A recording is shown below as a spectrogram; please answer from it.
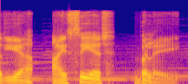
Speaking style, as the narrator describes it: I said

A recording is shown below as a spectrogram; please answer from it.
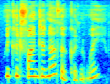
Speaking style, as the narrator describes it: said anxiously

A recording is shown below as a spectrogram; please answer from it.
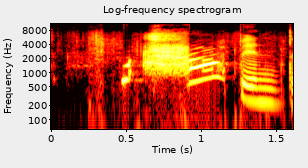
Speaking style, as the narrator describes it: all shouted at the same time

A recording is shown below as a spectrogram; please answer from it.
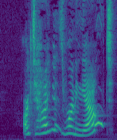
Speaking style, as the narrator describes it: Ash and Jax screeched in unison

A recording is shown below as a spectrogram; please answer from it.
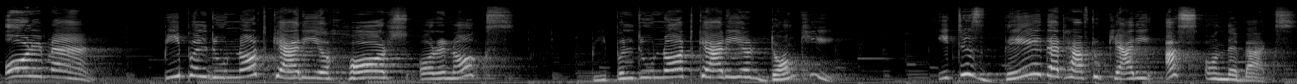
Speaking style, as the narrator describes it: They called out

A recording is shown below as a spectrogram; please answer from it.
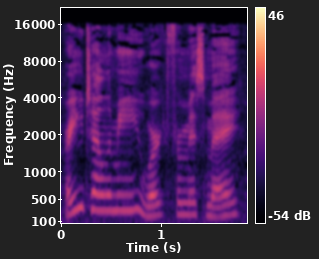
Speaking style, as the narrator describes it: giggling

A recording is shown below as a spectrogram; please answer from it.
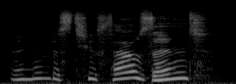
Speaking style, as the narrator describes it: Ron moaned enviously

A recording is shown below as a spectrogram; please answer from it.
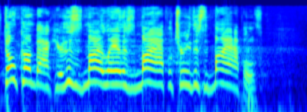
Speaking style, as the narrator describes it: He yells

